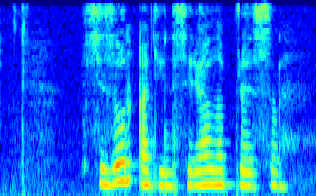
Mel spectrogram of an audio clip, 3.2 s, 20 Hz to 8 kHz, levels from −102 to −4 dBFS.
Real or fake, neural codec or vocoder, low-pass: real; none; 7.2 kHz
